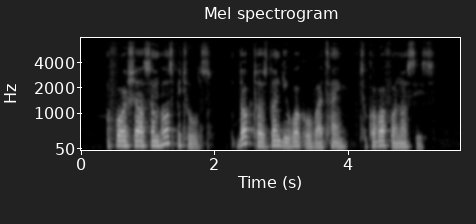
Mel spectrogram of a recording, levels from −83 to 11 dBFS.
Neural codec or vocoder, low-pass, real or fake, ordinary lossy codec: none; 7.2 kHz; real; none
